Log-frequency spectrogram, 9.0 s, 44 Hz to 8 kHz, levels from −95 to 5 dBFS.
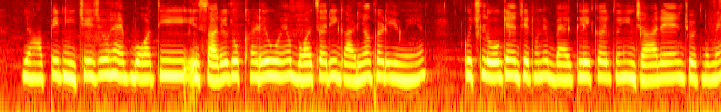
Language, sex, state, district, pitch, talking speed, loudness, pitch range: Hindi, female, Bihar, Saran, 225 Hz, 185 wpm, -14 LUFS, 215-235 Hz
